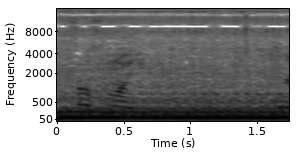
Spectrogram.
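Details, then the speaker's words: Deep, steady idle with a lumpy big-cam sound and audible air sucking from a small hole at the back of the intake manifold; a vacuum leak felt by hand and patched with painter's tape, after which it idled smoothly. "right up underneath there car was sounded like I had a big old cam in it so ice we're here in the air just sucking like me wouldn't that noise vacuum leak"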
